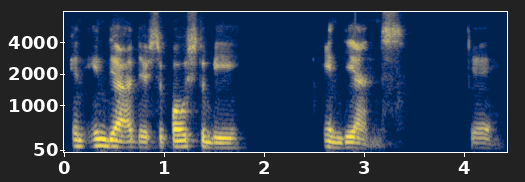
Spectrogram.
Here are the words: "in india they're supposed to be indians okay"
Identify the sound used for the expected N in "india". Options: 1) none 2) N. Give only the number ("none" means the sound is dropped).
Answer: 2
